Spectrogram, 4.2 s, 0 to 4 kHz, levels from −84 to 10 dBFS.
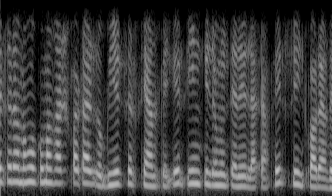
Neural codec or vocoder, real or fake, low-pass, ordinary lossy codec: autoencoder, 44.1 kHz, a latent of 192 numbers a frame, MeloTTS; fake; 3.6 kHz; Opus, 24 kbps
